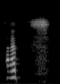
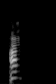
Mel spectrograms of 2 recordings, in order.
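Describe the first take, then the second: First: The final consonant ends with a hissing sound. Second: The final consonant stops, with only breath released. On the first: The speaker calls it wrong. "Jadi bukan ats" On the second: The speaker calls it right. "Jadi yang ngalir nafasnya"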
